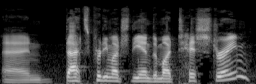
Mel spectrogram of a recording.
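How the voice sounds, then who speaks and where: An Australian man with a high, forceful voice streams from home. His pitch swings around in an exaggerated read-aloud delivery, broken up by incredulous commentary. The sound is close and dry. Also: wildly swooping pitch, normal speed, clean tone, no room sound. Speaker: livestreamer. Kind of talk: reading aloud with amused livestream commentary. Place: indoor home streaming setup.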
